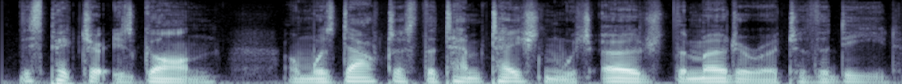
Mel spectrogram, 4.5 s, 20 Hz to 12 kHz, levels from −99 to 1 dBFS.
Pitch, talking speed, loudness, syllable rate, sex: 85 Hz, 215 wpm, -20 LUFS, 6.1 syllables/s, male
